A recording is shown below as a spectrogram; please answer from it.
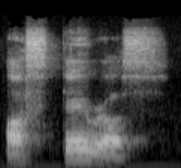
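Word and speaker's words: αὐστηρός: Austeros. Austeros. it's actually pronounced as austeros, austeros, austeros, and that comes from the Strong's G 840.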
